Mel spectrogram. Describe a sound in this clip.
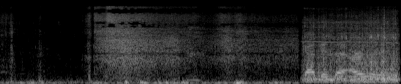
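Dry leaves rustle and crunch as a child jumps into them.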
